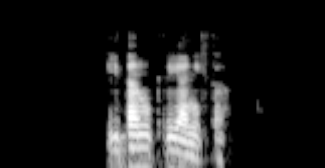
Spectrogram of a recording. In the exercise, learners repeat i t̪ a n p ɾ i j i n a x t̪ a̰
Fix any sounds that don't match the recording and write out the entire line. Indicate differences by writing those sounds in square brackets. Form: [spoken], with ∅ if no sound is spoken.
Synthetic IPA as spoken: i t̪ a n [k] ɾ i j [a] n [i] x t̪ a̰

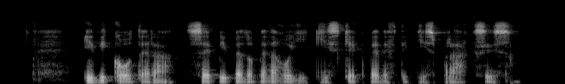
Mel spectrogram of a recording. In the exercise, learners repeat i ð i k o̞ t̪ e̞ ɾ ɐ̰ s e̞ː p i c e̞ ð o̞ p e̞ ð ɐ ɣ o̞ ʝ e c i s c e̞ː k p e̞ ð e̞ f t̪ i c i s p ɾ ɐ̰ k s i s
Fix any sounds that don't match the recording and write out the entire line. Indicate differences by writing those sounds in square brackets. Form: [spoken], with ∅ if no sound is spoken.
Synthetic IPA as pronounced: i ð i k o̞ t̪ e̞ ɾ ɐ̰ s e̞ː p i [p] e̞ ð o̞ p e̞ ð ɐ ɣ o̞ ʝ [i] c i s c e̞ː k p e̞ ð e̞ f t̪ i c i s p ɾ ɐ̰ k s i s

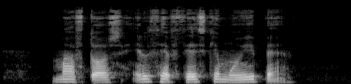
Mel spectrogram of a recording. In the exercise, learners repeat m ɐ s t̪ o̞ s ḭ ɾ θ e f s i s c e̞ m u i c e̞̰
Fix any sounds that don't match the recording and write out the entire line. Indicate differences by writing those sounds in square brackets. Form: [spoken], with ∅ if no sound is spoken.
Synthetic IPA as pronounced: m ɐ [f] t̪ o̞ s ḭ [l] θ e f [θ] i s c e̞ m u i [p] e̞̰

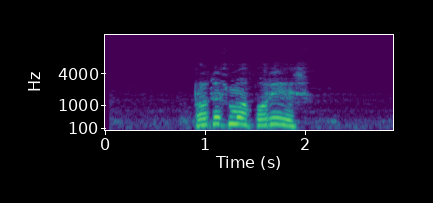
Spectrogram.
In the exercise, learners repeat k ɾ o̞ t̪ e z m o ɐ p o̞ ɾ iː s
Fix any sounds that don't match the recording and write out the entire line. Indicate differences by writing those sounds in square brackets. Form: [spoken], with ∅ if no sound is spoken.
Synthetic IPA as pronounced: [p] ɾ o̞ t̪ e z m [u] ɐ p o̞ ɾ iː s

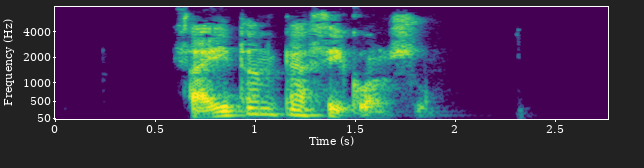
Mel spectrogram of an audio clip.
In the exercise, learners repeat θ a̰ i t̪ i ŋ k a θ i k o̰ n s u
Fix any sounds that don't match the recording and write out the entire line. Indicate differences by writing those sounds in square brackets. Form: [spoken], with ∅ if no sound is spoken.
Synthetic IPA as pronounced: θ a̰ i t̪ [a] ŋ k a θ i k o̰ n s u

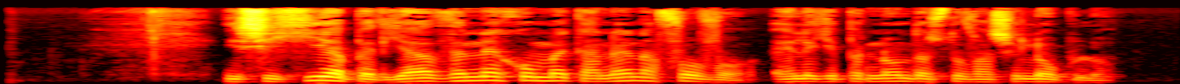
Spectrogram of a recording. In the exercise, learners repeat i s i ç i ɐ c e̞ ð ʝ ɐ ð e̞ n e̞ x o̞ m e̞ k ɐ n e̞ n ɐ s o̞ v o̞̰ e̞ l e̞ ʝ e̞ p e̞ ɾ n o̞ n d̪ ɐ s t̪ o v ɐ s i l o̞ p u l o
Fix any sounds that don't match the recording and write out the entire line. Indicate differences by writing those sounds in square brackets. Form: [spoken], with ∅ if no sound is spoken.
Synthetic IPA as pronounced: i s i ç i ɐ [p] e̞ ð ʝ ɐ ð e̞ n e̞ x o̞ m e̞ k ɐ n e̞ n ɐ [f] o̞ v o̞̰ e̞ l e̞ ʝ e̞ p e̞ ɾ n o̞ n d̪ ɐ s t̪ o v ɐ s i l o̞ p u l o

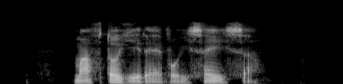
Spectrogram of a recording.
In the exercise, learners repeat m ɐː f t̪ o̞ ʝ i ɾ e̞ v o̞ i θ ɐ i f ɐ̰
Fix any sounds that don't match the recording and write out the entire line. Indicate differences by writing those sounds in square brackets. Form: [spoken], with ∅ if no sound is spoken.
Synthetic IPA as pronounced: m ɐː f t̪ o̞ ʝ i ɾ e̞ v o̞ i [s] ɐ i [s] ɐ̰

